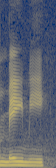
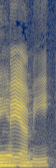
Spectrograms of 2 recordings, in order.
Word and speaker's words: Mammy: Which I was taught as a high school student, and it made every black character, with the exception of, I always say her name wrong, I call her Mamie, but it's Mammy.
